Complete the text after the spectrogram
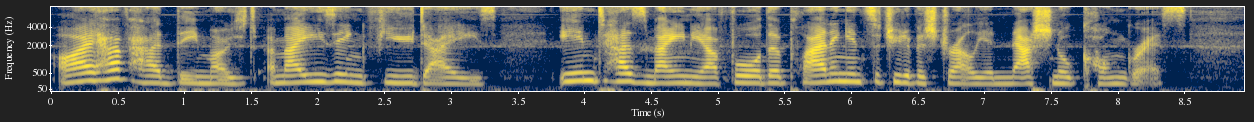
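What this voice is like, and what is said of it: Slightly hoarse voice. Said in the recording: “my voice is sounding a little hoarse.”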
